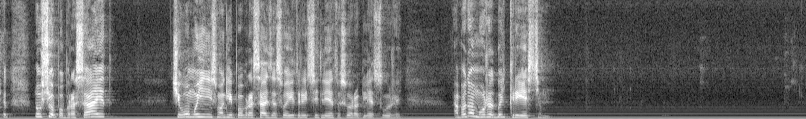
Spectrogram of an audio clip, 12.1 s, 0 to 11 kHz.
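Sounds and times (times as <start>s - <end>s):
electrical hum: 0.0s - 12.0s.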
